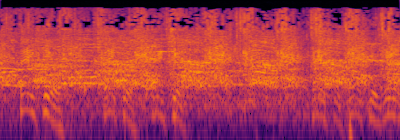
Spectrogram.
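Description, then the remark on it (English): A large audience cheers and yells continuously, a dense roar of many voices with scattered higher shouts rising out of it, loud and sustained throughout with no pauses. “I don't know why you people are cheering.”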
